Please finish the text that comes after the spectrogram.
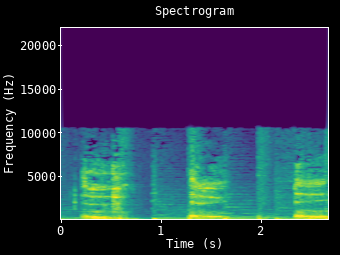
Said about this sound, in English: oh, he's just yakking on a bone. we got it up.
